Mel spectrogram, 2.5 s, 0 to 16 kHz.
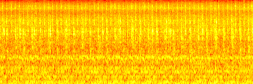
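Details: Chevrolet Sonic, P0300 and reduced-power warning: shaky, uneven idle with a steady rushing air-intake noise; damaged sensor doubted as the cause; misfire traced to water in the plug well after engine wash.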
